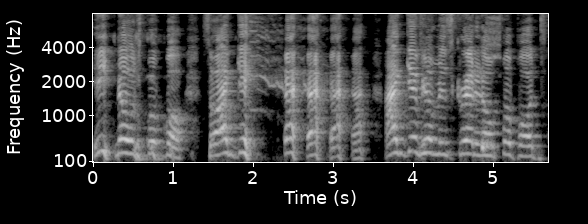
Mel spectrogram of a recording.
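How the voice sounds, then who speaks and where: A man's raised, projected voice at a fairly slow pace. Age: 60s. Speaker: sports radio host and basketball coach. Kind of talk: casual sports talk show.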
